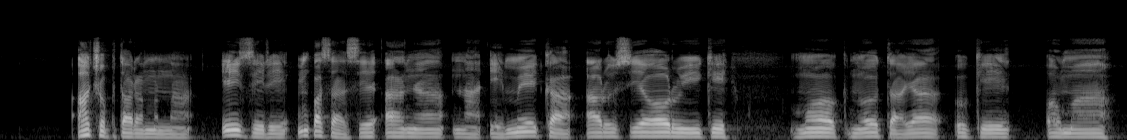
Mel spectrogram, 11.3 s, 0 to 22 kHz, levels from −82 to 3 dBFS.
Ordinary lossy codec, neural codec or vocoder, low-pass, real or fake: none; none; 7.2 kHz; real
